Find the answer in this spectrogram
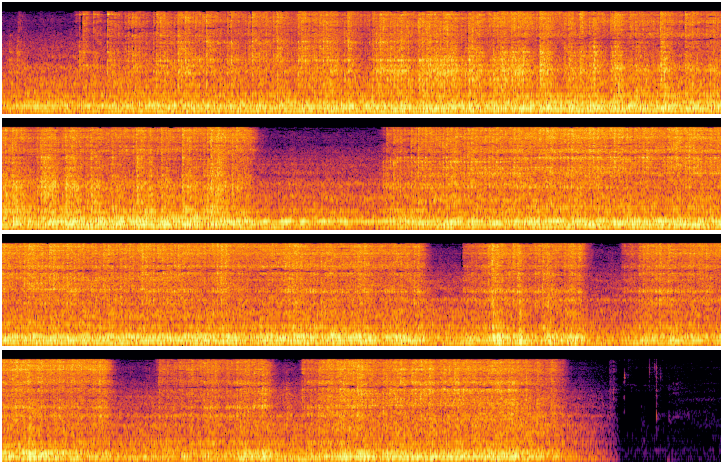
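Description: Roughing gouge cutting a spinning mahogany and spotted gum blank on a wood lathe, truing the octagonal blank round: a loud, continuous rasping cut over a steady low hum. The cutting noise lets up briefly about ten seconds in and a few times in the last third, and it all stops shortly before the end.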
